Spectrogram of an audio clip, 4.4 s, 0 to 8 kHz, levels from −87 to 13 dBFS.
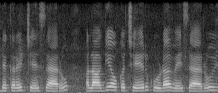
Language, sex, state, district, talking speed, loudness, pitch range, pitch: Telugu, female, Andhra Pradesh, Sri Satya Sai, 95 wpm, -15 LUFS, 235-265 Hz, 245 Hz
